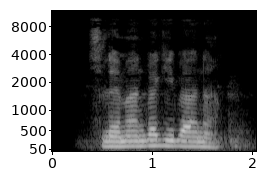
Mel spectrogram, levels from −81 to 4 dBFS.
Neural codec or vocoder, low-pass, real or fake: none; 9.9 kHz; real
